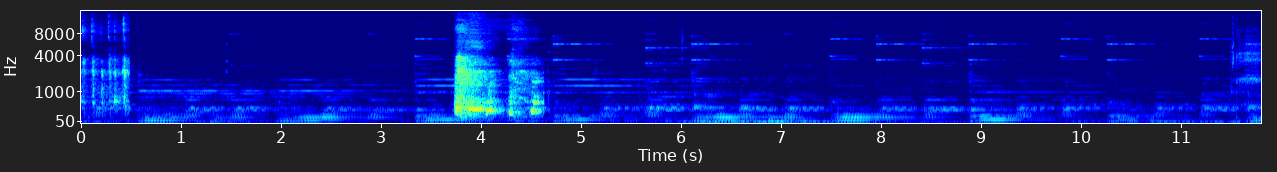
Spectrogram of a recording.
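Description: Computer keyboard typing as a message is written: many light, scattered key clicks at an irregular pace, broken early by a single loud, cough-like burst, then soft tapping continuing to the end.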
